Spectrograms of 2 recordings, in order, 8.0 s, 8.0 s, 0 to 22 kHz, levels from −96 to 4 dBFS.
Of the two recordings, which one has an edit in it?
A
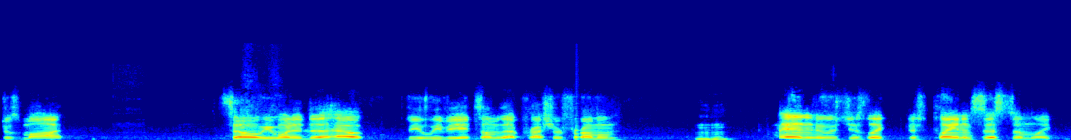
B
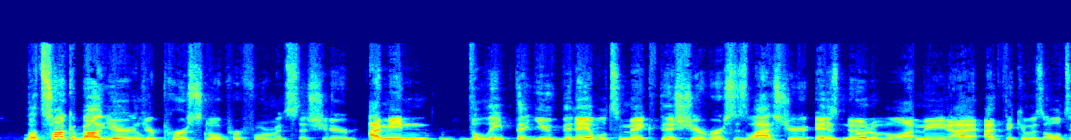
B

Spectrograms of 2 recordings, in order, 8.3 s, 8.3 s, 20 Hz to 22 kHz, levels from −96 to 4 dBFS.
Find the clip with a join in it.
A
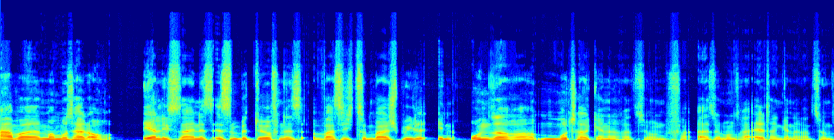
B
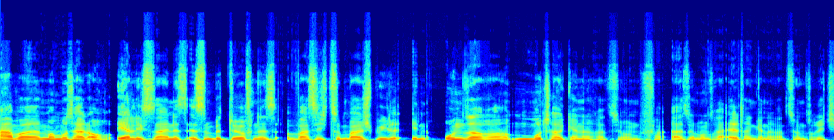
B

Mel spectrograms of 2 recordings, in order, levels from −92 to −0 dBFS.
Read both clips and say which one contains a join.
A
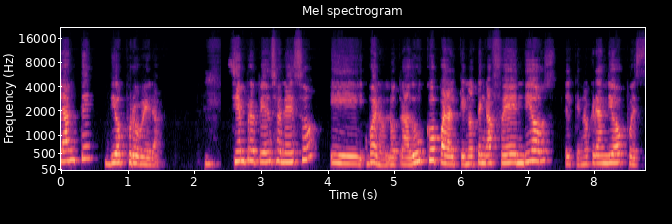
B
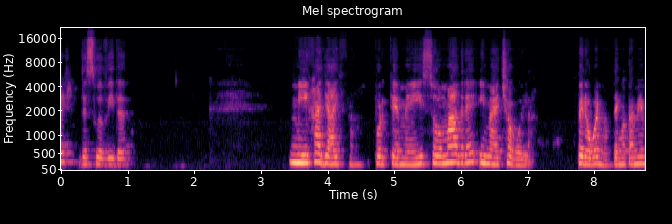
A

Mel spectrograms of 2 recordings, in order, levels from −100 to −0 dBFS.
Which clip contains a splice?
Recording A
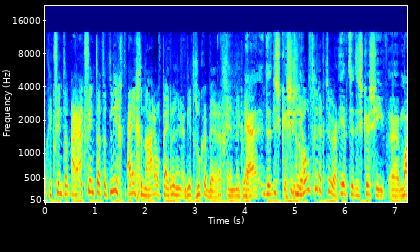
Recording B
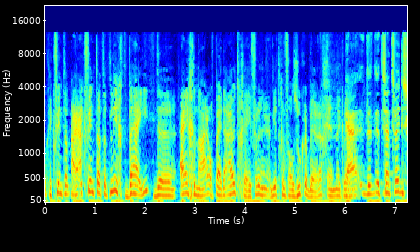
A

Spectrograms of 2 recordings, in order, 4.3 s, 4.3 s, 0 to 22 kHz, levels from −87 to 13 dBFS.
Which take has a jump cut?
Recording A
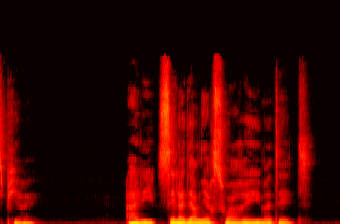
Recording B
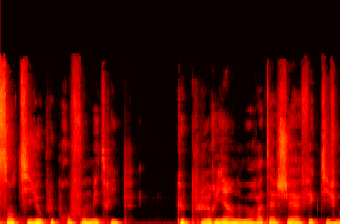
A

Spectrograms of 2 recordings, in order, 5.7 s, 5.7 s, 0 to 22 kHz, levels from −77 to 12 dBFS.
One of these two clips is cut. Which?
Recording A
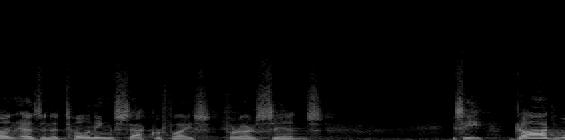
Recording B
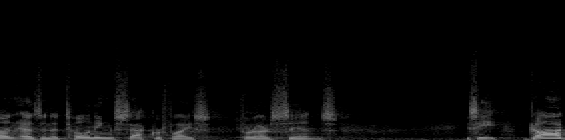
A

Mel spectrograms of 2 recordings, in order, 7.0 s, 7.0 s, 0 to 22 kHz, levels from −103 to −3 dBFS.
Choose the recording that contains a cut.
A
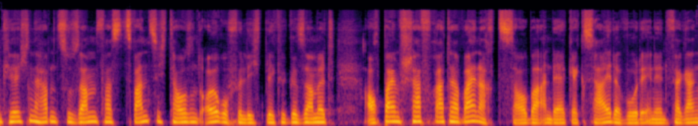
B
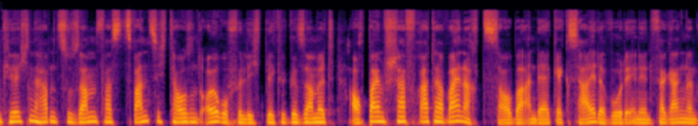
B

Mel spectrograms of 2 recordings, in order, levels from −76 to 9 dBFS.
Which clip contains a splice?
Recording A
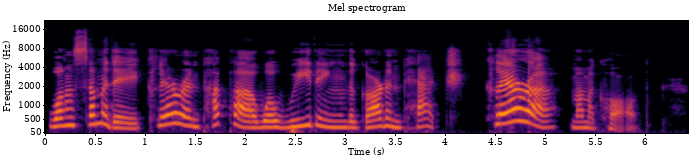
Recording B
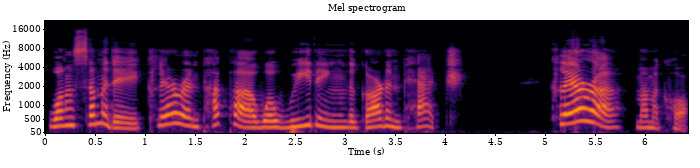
A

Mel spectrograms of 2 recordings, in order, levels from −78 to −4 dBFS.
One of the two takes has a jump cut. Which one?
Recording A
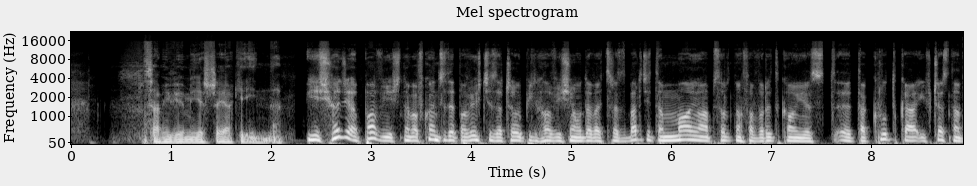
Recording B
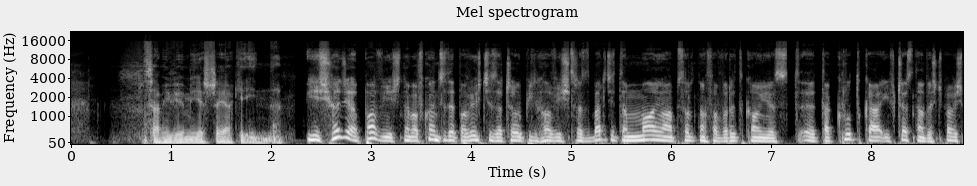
B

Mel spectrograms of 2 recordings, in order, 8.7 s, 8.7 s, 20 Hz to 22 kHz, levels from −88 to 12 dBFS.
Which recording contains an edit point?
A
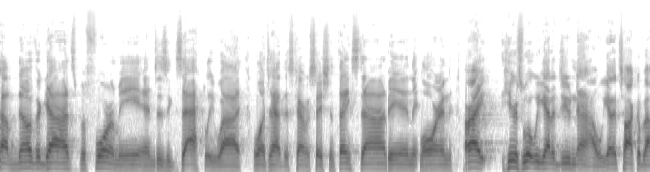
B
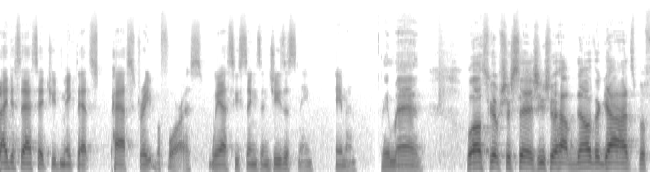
A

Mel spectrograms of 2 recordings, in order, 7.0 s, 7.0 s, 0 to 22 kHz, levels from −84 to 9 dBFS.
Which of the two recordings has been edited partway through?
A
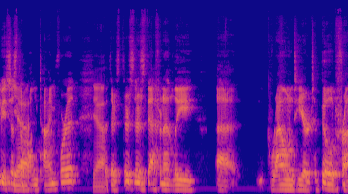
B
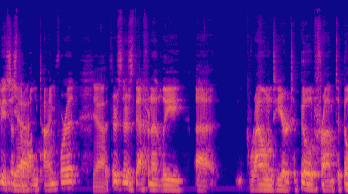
B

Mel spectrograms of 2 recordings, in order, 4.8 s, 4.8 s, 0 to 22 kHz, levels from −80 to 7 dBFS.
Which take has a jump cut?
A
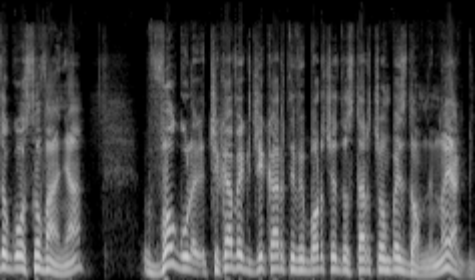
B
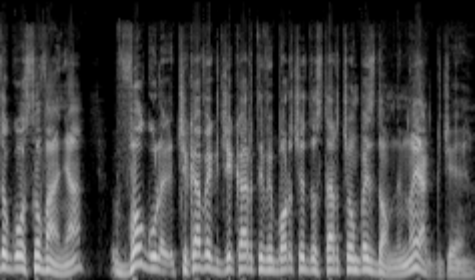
B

